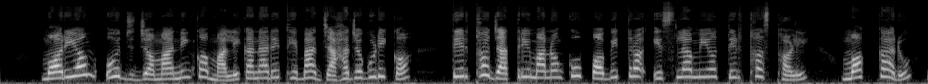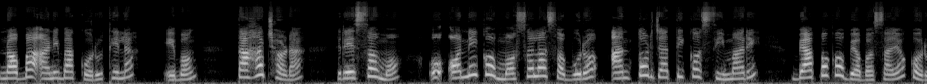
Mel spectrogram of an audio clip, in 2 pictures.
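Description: Opus compression runs throughout: band energy is kept but detail is noise-filled, so the speech sounds rough and grainy, likely from a CELT-mode encode near 24 kbps.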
